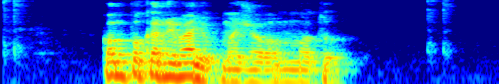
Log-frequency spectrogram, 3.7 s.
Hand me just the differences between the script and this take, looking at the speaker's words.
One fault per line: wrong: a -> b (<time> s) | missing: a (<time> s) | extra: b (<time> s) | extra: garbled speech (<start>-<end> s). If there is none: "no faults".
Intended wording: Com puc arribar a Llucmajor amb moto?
no faults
